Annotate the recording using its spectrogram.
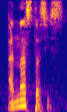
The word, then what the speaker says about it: anastasis: La resurrección, esta palabra resurrección viene del griego anastasis, anastasis, así como suena, con acento en la segunda A, anastasis.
